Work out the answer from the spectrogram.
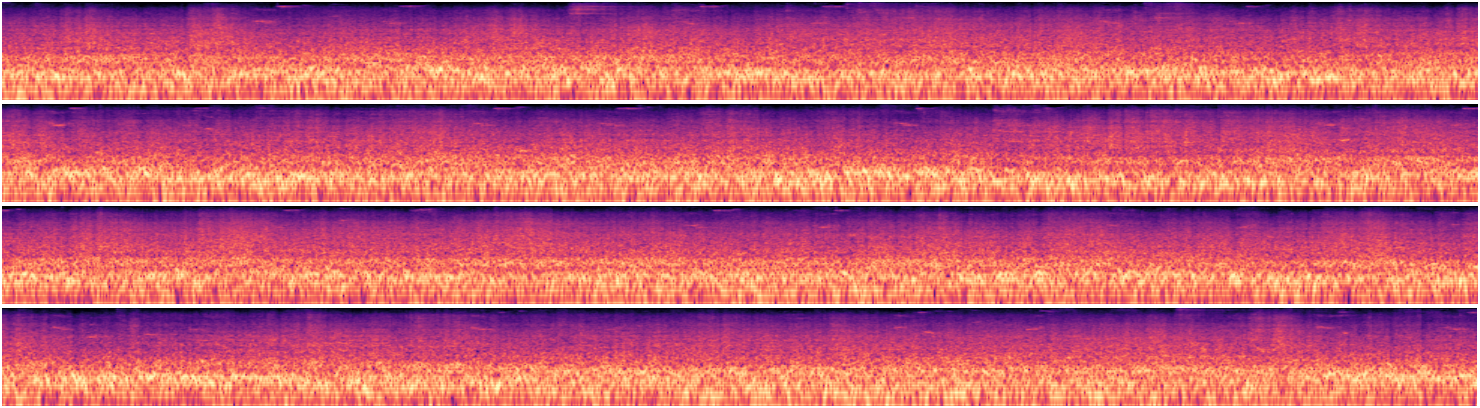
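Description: Autorack freight train rolling past close by: a steady rumble of steel wheels on rail, with repeated clickety-clack as the wheels cross rail joints.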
